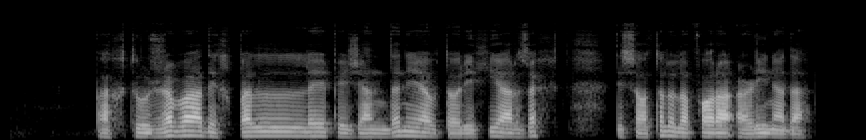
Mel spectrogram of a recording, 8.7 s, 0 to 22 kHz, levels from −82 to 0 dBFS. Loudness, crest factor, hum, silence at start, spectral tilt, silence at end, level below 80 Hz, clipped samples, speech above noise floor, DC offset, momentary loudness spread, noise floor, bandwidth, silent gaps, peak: -26 LUFS; 20 dB; none; 0.95 s; -7 dB/octave; 0.6 s; -64 dBFS; under 0.1%; 56 dB; under 0.1%; 11 LU; -81 dBFS; 11.5 kHz; none; -6 dBFS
